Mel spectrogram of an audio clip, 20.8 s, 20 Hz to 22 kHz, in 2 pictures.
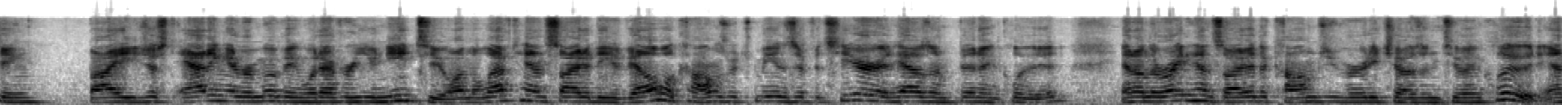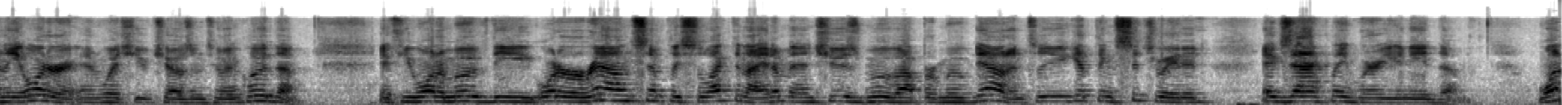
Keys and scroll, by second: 20.7 alt+Tab.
